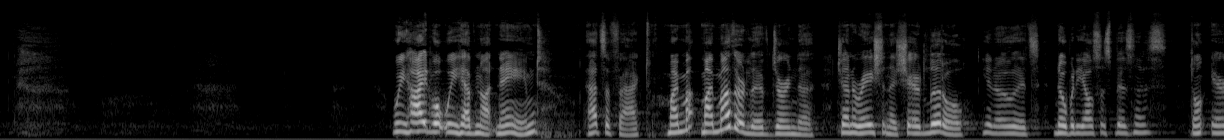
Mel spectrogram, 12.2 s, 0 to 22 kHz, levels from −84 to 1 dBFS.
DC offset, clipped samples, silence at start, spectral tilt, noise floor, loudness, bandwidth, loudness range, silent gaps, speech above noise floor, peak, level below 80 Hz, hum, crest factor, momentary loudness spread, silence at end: under 0.1%; under 0.1%; 0.2 s; -4 dB/octave; -75 dBFS; -33 LUFS; 15.5 kHz; 4 LU; none; 43 dB; -10 dBFS; -84 dBFS; none; 24 dB; 14 LU; 0 s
